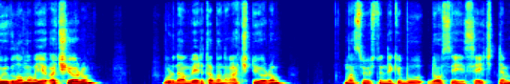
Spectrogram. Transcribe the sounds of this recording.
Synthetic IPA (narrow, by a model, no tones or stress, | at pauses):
ujɡulˠamamajɯʔat͡ʃʰɯjo̞ɾum | buɾd̪anve̞ɾit̪ʰabana̰ʔa̰t͡ʃt̪ɯjo̞ɾumː | asayst̪ʰynd̪ecʰibud̪o̞sjajisɛt͡ʃt̪im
